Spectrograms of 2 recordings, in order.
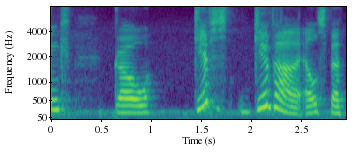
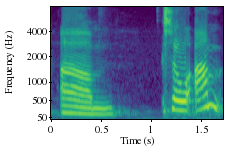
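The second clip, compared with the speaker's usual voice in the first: ordinary talk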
